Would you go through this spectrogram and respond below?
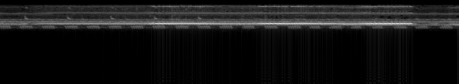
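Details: Bell crickets singing together in grassland in Japan, bright high-pitched ringing rising in three successive swells, then stopping abruptly, with a constant rapid insect pulsing beneath.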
